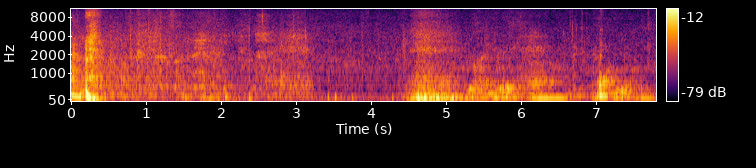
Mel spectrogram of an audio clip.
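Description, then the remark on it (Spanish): Deep, forceful breaths: a sharp, noisy intake at the start, then a longer heavy breath midway, followed by low murmured vocal sounds. “Respira más fuertemente.”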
